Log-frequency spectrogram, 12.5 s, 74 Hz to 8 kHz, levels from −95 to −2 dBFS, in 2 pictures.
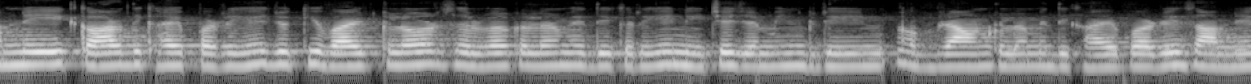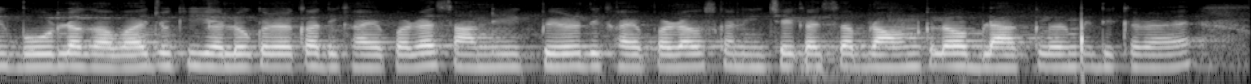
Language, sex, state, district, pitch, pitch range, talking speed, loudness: Hindi, female, Rajasthan, Nagaur, 205 Hz, 200-210 Hz, 300 wpm, -21 LUFS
